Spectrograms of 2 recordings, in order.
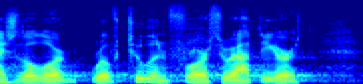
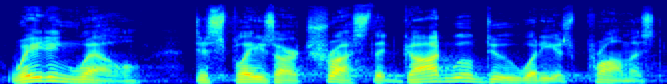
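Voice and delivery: ordinary delivery

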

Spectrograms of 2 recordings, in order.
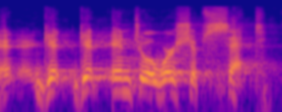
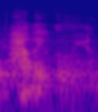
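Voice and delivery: a soft aside of praise; whispered hallelujah; 22 dB quieter than usual. Real, not acted. Preacher to himself, a whispered hallelujah. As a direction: breathe it under your breath.

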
